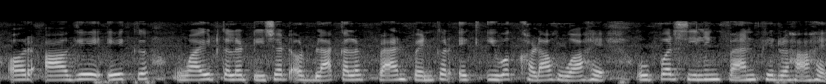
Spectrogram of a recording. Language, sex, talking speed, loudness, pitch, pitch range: Hindi, female, 45 wpm, -19 LUFS, 220 Hz, 205-230 Hz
